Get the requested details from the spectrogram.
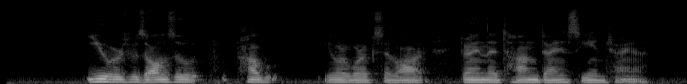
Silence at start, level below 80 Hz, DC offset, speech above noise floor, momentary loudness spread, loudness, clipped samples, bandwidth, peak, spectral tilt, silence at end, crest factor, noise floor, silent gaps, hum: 0.85 s; -64 dBFS; under 0.1%; 27 dB; 16 LU; -33 LUFS; under 0.1%; 14 kHz; -16 dBFS; -7.5 dB/octave; 0.4 s; 18 dB; -59 dBFS; none; none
